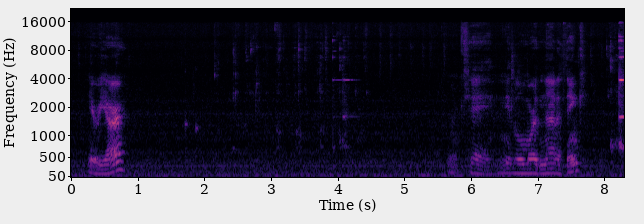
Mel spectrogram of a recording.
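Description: Liquid pours gently into a glass.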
